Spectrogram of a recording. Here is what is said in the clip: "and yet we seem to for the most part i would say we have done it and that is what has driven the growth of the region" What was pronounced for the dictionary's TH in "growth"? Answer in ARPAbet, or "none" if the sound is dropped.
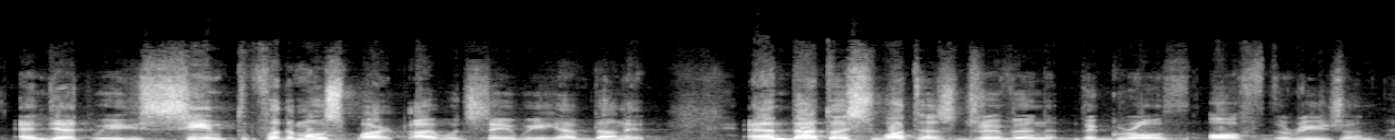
TH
